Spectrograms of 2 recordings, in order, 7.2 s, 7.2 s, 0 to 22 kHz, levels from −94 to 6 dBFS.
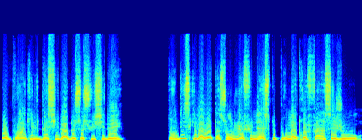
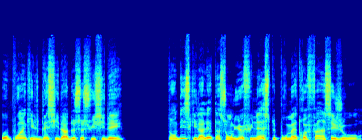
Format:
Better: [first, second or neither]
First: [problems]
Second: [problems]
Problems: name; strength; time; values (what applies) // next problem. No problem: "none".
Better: second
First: distortion; heavy; 27% of the sound clipped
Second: none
